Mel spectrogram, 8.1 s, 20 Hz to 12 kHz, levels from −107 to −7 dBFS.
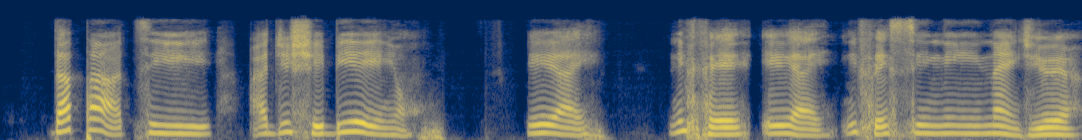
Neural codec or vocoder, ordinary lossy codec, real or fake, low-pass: codec, 16 kHz, 2 kbps, FreqCodec, larger model; Opus, 64 kbps; fake; 7.2 kHz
